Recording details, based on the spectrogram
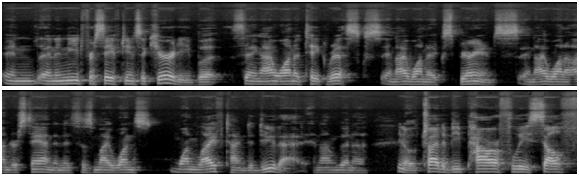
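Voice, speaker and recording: A man talks at a fairly quick pace in a plain, everyday voice. His medium pitch holds fairly even intonation. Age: 40s. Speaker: non-profit executive director. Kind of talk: interview conversation.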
